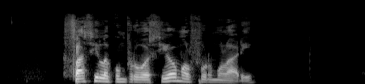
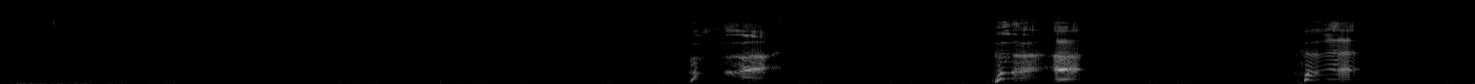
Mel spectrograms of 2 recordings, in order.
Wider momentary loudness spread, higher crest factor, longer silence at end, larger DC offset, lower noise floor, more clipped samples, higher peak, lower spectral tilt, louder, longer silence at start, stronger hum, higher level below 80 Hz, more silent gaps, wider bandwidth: second, 12 LU vs 19 LU; second, 22 dB vs 28 dB; about the same, 1.15 s vs 1.15 s; neither; first, -84 dBFS vs -77 dBFS; neither; first, 0 dBFS vs -20 dBFS; first, -6 dB/octave vs -2 dB/octave; first, -19 LUFS vs -39 LUFS; second, 0.65 s vs 6.9 s; neither; first, -60 dBFS vs -82 dBFS; neither; second, 11.5 kHz vs 16.5 kHz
